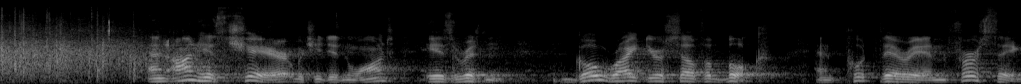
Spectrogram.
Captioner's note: applause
